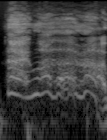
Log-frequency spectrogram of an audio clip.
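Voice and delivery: high, garbled yell, held back in volume; mock distant yell. Storyteller imitates the stranger they just hear, mock yelling. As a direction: imitate somebody yelling unintelligibly far off. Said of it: "like, a yell, like, yelling".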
